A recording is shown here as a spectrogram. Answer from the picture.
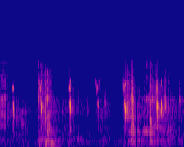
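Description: Tawny owls feeding in a nest box: about six short, high squeaks, irregularly spaced, mixed with rustling and scraping as the female tears prey and feeds the owlets.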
